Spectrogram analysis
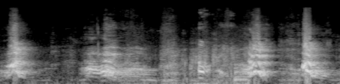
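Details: Siberian Husky and Labrador dogs at play, with sharp barks and drawn-out, vocal grumbles alternating over a few seconds, loud bursts at the start and end.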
